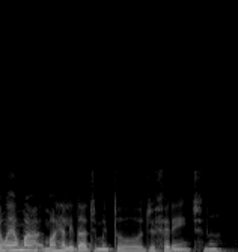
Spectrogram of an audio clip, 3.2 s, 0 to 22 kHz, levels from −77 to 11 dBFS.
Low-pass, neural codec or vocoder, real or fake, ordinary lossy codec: 7.2 kHz; none; real; none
